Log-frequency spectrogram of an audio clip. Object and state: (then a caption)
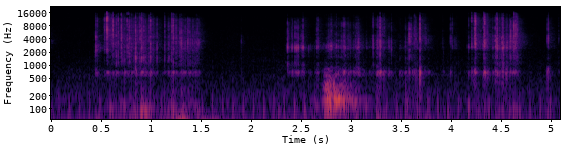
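Hollow plastic lattice pen cup. Long nails tap and scratch the walls of a hollow, empty, pink perforated plastic lattice pen cup held in both hands. Bright, crackly scratching comes in three bursts, with quick dry taps and a short low thud in the middle, each sound dying away almost instantly.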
